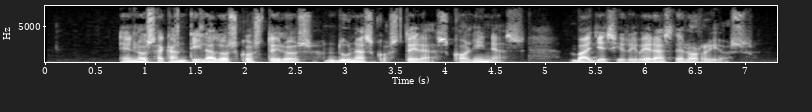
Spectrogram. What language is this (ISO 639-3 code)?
spa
